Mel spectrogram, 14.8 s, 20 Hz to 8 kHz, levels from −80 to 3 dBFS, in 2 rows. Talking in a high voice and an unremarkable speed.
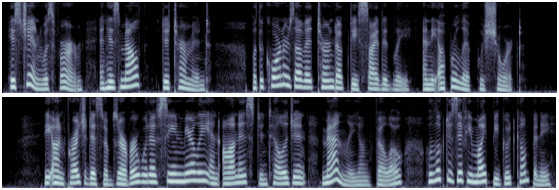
Yes: high, 195 Hz; average, 180 wpm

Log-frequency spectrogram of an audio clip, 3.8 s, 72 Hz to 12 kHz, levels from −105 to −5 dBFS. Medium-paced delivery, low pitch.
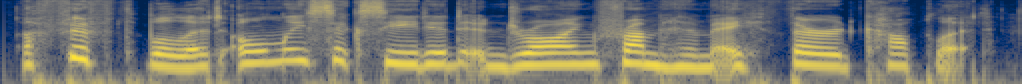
No: average, 190 wpm; high, 235 Hz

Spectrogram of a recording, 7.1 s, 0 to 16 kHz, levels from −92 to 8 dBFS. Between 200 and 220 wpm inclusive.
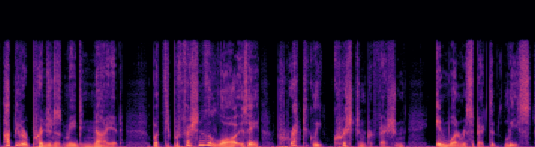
No: average, 175 wpm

